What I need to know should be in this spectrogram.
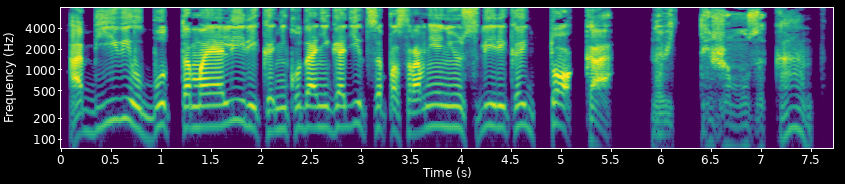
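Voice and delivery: high, loud, theatrical indignation; outraged rant. Acted. Musician telling visitors what the critic wrote, outraged. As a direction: rail against an insult to your genius.

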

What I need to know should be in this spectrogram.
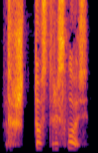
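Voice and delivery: very high, soft, drawn-out question; alarmed phone voice. Acted. Simone asks Erik what happened, high alarmed phone voice. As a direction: voice leaps up high through the telephone. Симона встревожена, по телефону.

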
